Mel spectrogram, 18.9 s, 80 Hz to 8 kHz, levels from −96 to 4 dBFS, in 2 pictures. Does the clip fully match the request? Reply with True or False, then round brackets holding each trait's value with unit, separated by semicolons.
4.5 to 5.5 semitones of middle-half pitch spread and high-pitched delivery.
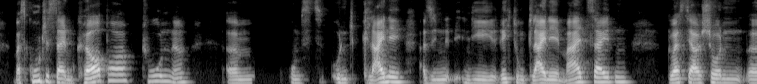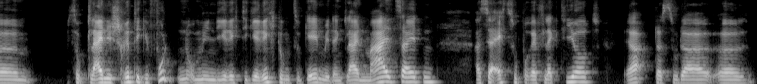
False (4.8 semitones; 135 Hz)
